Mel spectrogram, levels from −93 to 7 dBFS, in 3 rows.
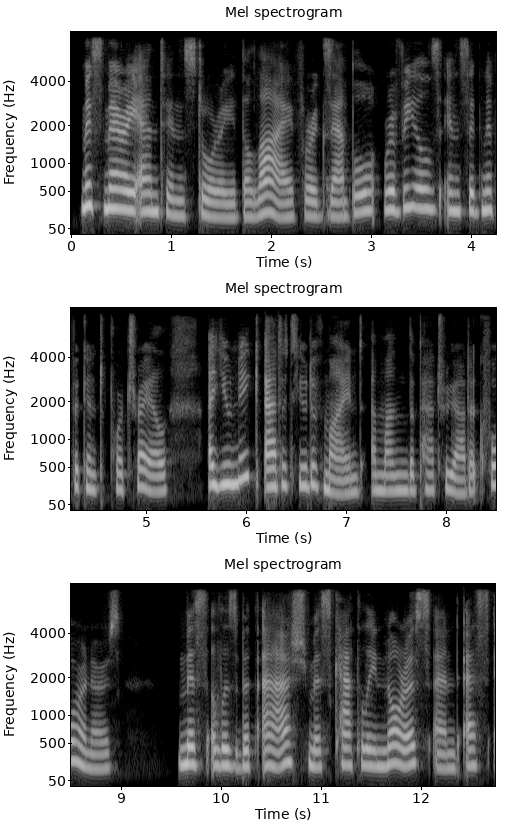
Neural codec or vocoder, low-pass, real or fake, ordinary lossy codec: codec, 16 kHz, 4 kbps, FunCodec, trained on LibriTTS, 50 frames a second; 7.2 kHz; fake; AAC, 48 kbps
